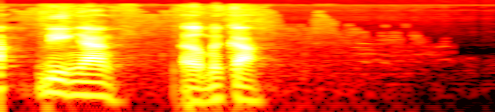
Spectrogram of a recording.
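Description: A young man speaks calmly and clearly, as if reading out through a microphone.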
